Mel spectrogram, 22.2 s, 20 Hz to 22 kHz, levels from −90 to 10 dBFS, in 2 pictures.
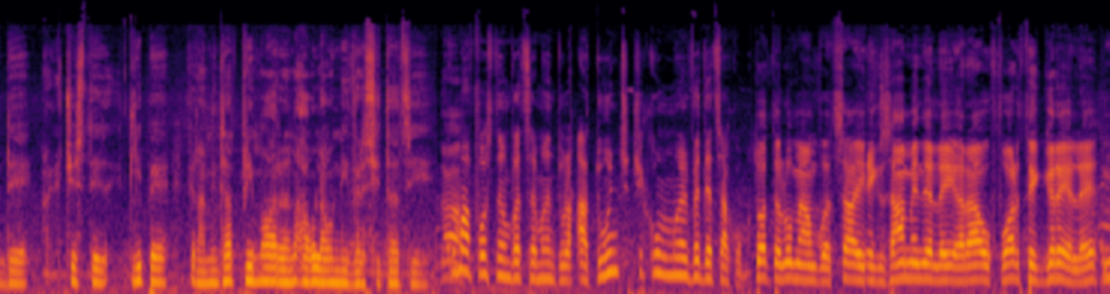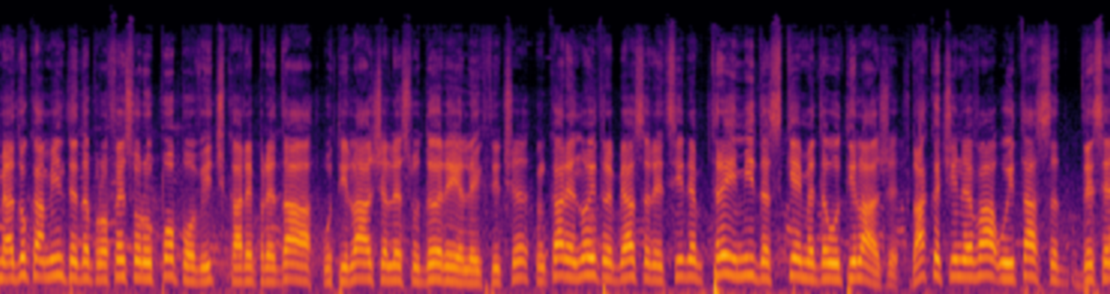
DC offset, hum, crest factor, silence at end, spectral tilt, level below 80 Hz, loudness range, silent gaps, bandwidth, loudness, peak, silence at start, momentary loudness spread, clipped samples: under 0.1%; none; 12 dB; 0 s; -5.5 dB/octave; -36 dBFS; 4 LU; none; 17 kHz; -17 LUFS; -4 dBFS; 0 s; 8 LU; under 0.1%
